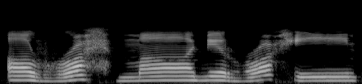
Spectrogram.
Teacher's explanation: ماں میں غنہ نہیں کرنا، میم کھڑا زبر ما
